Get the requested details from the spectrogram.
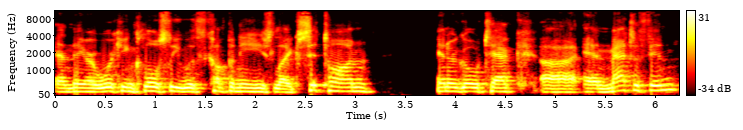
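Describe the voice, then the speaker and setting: A man speaks at a fairly high pitch and a moderate pace. His tone is dark and mellow, his intonation fairly even. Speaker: panel speaker, Canadian trade representative. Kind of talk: conference panel presentation. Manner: hesitant with fillers.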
